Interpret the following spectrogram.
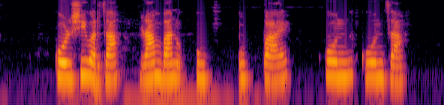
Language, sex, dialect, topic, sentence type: Marathi, female, Varhadi, agriculture, question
